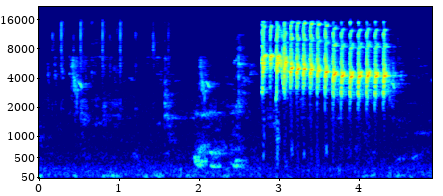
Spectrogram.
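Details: A lovebird in a pairing setup for mating: a few faint clicks and soft notes, then a loud, evenly pulsed run of shrill chirps lasting nearly two seconds.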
